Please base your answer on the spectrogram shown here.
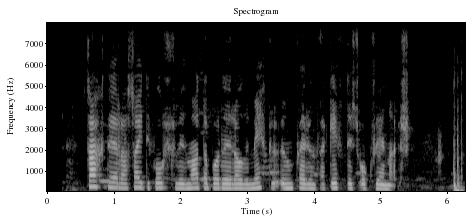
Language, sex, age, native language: Icelandic, male, 18-19, Icelandic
